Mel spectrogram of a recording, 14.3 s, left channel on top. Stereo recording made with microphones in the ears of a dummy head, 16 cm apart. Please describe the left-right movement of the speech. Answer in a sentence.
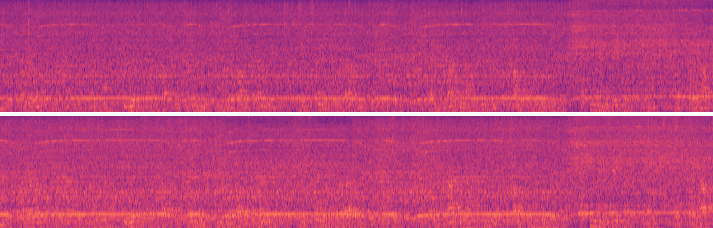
You can hear the speech go left and come back.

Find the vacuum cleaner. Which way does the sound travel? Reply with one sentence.
You can hear the vacuum cleaner travel towards the left.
